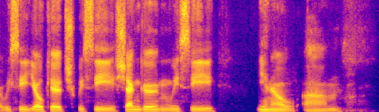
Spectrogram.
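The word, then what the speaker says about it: Şengün: I remember the day you asked me how to pronounce exactly. Yeah. Yeah. Yeah. Sengun. Sengun. Sengun. Sengun. Sengun. Sengun. Ah, that sounded right. Sengun.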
